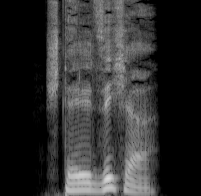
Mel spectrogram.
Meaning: 1. singular imperative of sicherstellen 2. first-person singular present of sicherstellen
- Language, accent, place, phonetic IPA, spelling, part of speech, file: German, Germany, Berlin, [ˌʃtɛl ˈzɪçɐ], stell sicher, verb, De-stell sicher.ogg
